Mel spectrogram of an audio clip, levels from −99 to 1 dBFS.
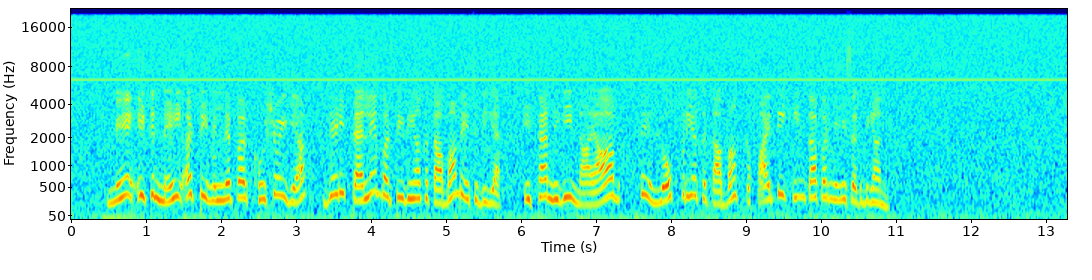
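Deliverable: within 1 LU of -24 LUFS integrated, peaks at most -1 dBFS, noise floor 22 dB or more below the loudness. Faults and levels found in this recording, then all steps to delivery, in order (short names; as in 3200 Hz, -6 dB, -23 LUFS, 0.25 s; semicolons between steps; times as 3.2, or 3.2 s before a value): steady tone 6300 Hz; tone level -44 dBFS; noise floor -40 dBFS; noise floor target -51 dBFS; loudness -29.0 LUFS; peak -13.0 dBFS; loudness target -24.0 LUFS
-> notch 6300 Hz, Q 30; denoiser 11 dB, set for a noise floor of -40 dBFS; gain +5 dB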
